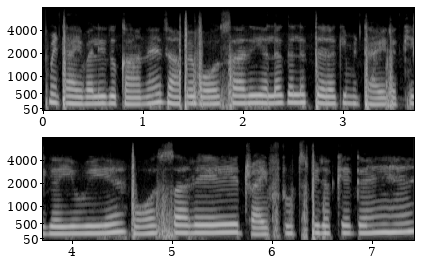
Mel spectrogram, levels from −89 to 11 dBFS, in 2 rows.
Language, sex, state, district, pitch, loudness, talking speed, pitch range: Hindi, female, Chhattisgarh, Raigarh, 215 Hz, -22 LUFS, 195 wpm, 205-225 Hz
